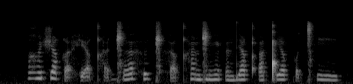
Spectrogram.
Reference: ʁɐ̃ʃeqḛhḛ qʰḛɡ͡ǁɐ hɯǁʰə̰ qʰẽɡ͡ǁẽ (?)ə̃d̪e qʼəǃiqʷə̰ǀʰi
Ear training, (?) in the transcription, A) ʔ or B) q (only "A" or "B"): A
